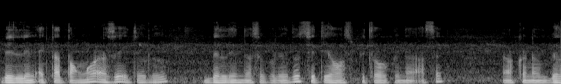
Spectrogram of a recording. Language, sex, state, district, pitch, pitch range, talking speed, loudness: Nagamese, male, Nagaland, Dimapur, 95 Hz, 90-100 Hz, 130 wpm, -22 LUFS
